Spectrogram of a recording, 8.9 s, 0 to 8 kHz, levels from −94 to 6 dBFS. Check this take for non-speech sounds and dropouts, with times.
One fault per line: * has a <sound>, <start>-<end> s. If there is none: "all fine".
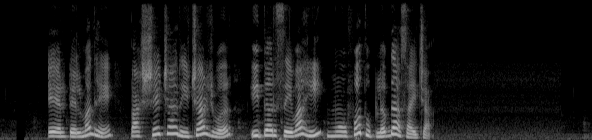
all fine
